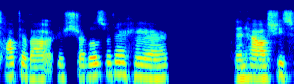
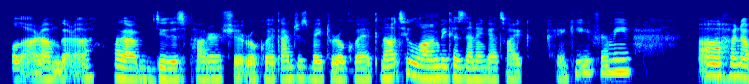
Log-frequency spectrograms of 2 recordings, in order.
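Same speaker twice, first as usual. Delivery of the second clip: usual speaking voice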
